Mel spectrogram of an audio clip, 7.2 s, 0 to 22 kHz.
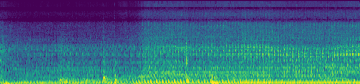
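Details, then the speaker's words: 2013 (63-plate) Hyundai iX35 1.7 diesel, 124,000 on the clock, great service history, auction purchase: quiet, even idle with a soft steady beat and no knocks or rattles; normal diesel idle. "Let's listen to it. Bodywork's in really good condition. Oh, very quiet."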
